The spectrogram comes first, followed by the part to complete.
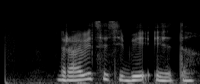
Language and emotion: Russian, neutral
